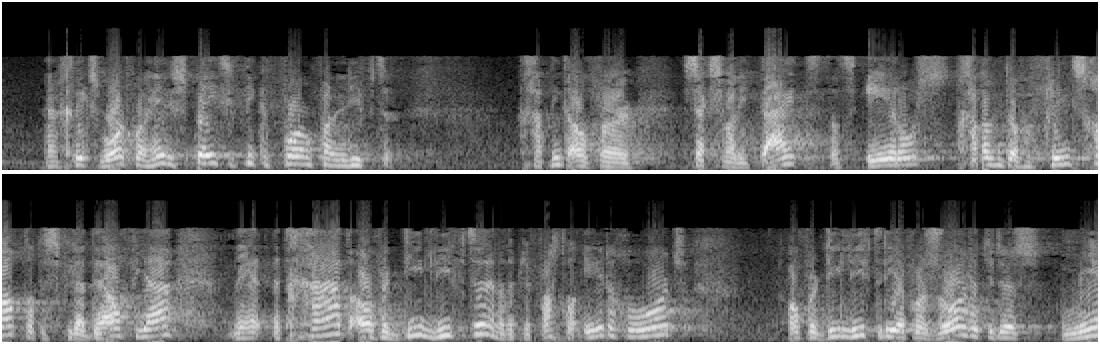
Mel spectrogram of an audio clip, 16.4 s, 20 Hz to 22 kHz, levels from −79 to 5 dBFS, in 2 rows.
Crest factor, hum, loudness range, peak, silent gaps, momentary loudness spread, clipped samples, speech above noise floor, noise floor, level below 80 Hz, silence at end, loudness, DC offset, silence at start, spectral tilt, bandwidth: 12 dB; none; 3 LU; 0 dBFS; none; 11 LU; 2%; 28 dB; -39 dBFS; -44 dBFS; 0 s; -11 LUFS; under 0.1%; 0.3 s; -6 dB/octave; 12 kHz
